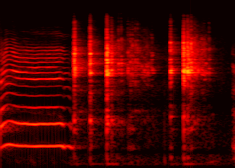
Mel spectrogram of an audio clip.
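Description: A woman's voice glides up into a held high note for under a second. Then a stand mixer's wire whisk knocks and scrapes against its stainless steel mixing bowl in a few sharp metallic clinks.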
